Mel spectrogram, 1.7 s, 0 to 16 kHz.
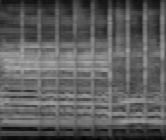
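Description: Quick, evenly spaced hand claps celebrating a birthday on April 15, about nine or ten sharp claps in a steady rhythm, ringing out over a continuous sustained musical tone.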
